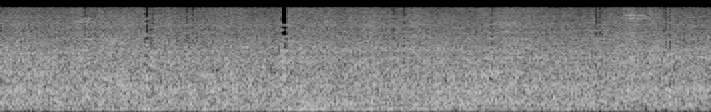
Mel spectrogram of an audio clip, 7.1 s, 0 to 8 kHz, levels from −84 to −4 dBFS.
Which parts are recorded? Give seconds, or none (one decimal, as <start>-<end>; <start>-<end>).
4.1-4.7; 6.1-7.1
